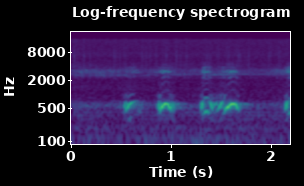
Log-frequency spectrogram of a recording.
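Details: Barred owls, a female on the nest with two-week-old owlets and a hunting male, chanting to one another: a quick run of five low, rich hooting notes, some wavering and bunched together, over a faint steady hum.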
